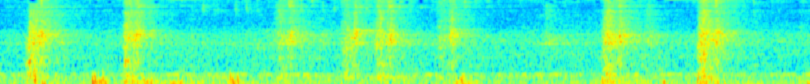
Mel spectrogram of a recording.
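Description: Railway carriage running along the track: a steady rumble of the wheels with sharp clickety-clack clicks in pairs as the wheels cross rail joints.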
